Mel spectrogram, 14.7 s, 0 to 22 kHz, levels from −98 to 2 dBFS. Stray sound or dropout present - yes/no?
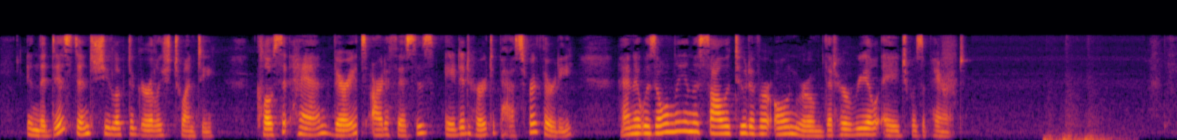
yes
